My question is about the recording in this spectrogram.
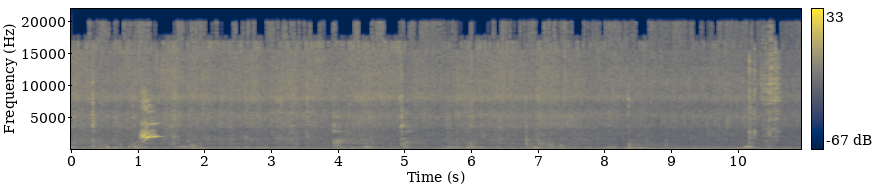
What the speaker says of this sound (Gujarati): આપણે ડુંગળી એડ કરી દીધી છે. થોડી વાર મસાલો પાકવા દઈશું.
